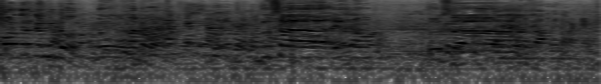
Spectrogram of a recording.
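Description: A middle-aged man talks loudly nearby.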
